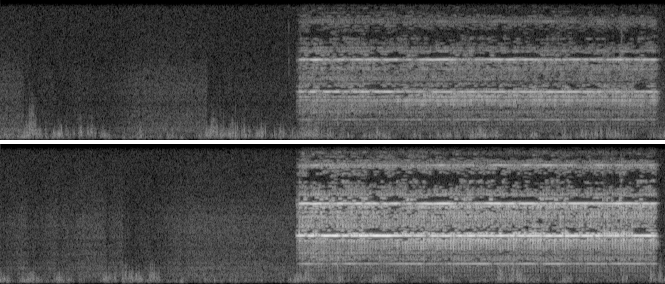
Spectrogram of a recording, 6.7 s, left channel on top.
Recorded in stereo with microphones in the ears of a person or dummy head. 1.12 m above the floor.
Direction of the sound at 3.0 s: 40° right (ahead or behind).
